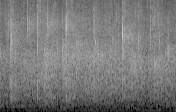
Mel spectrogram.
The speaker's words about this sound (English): Thank you for applauding my forgetfulness.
